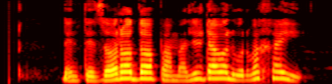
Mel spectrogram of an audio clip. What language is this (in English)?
Pashto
